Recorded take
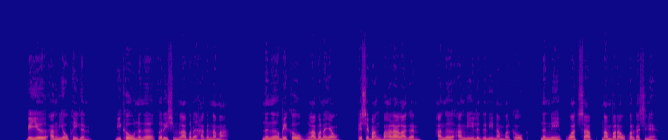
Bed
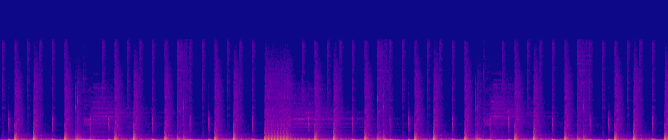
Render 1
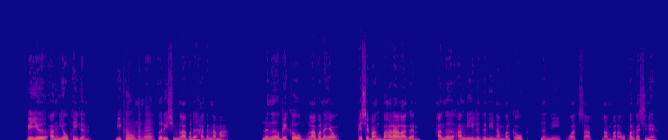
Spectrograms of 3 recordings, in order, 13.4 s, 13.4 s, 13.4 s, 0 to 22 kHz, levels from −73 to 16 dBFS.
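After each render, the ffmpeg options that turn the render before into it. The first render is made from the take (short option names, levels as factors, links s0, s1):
-filter_complex "[0:a]asettb=1/sr,asplit=3[s0][s1][s2];[s0]atrim=end=2.434[s3];[s1]atrim=start=2.43:end=3.05,asetpts=PTS-STARTPTS,afade=t=in:d=0.004:c=qsin,afade=t=out:st=0.616:d=0.004:c=qsin,aeval=exprs='max(val(0),0)':c=same[s4];[s2]atrim=start=3.046[s5];[s3][s4]acrossfade=d=0.004:c1=hsin:c2=qsin[s6];[s6][s5]acrossfade=d=0.004:c1=qsin:c2=hsin,asettb=1/sr,asplit=3[s7][s8][s9];[s7]atrim=end=4.254[s10];[s8]atrim=start=4.25:end=5.33,asetpts=PTS-STARTPTS,afade=t=in:d=0.004:c=qsin,afade=t=out:st=1.076:d=0.004:c=qsin,lowpass=f=2600:w=0.5412,lowpass=f=2600:w=1.3066[s11];[s9]atrim=start=5.326[s12];[s10][s11]acrossfade=d=0.004:c1=hsin:c2=qsin[s13];[s13][s12]acrossfade=d=0.004:c1=qsin:c2=hsin,asplit=3[s14][s15][s16];[s14]atrim=end=10.852[s17];[s15]atrim=start=10.848:end=12.462,asetpts=PTS-STARTPTS,volume=0.355[s18];[s16]atrim=start=12.458[s19];[s17][s18]acrossfade=d=0.004:c1=hsin:c2=hsin[s20];[s20][s19]acrossfade=d=0.004:c1=hsin:c2=hsin"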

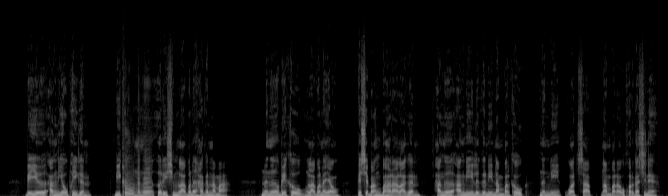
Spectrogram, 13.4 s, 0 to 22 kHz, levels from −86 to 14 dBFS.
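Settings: -af "alimiter=limit=0.106:level=0:latency=1:release=86,acompressor=threshold=0.0355:ratio=6"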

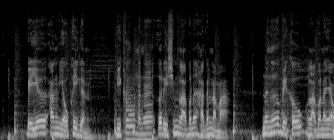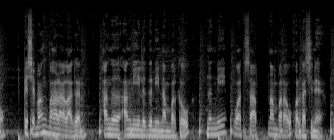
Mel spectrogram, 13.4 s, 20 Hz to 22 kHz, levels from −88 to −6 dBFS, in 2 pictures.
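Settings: -filter_complex "[1:a]volume=0.0841[s0];[0:a][s0]amix=inputs=2:normalize=0"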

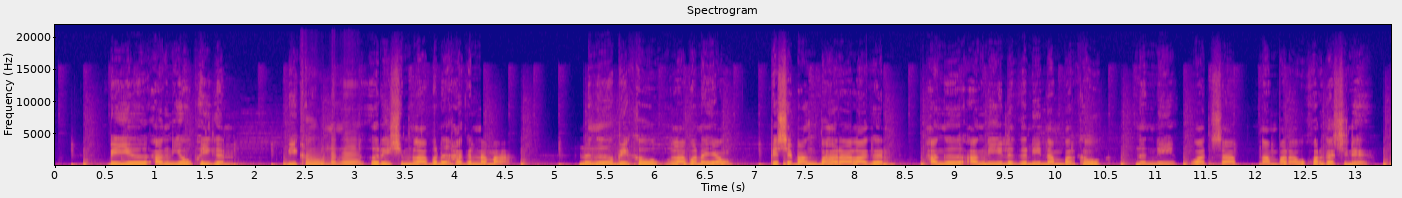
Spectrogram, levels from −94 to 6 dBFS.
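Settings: -af "volume=3.76"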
